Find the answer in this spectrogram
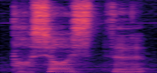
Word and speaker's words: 図書室: Dan cara bacanya adalah Toshōshitsu desu ne. Toshōshitsu.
